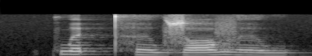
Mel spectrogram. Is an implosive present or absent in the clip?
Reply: absent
